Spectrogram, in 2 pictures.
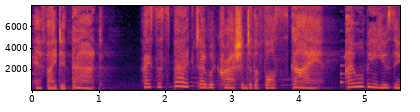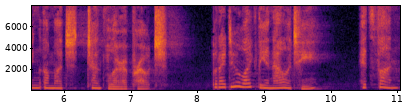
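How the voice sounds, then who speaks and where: A serene, detached young maiden from another world for a video game. The voice is fairly high, soft and breathy, with measured, almost deadpan phrasing. Long reverb and background music surround it. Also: female voice. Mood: gently deadpan. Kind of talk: dramatic video game voice acting.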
